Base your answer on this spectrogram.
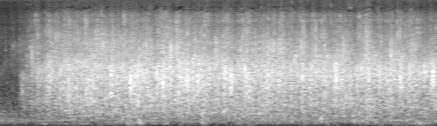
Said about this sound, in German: Sie ist heute bei uns. Begrüßen Sie sie mit einem ganz wundervollen Applaus. Hier kommt für Sie Tijan Onaran. Herzlich willkommen.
